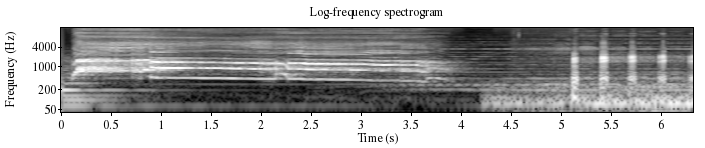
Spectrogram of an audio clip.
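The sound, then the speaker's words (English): A long, loud, sustained scream wavers for about four seconds, then breaks into a rapid series of short, sharp shrieking bursts with rough noise underneath, at night in a hotel in Linz, Austria, in 1952. “But for one of them, it is a grim and horrid moment. Cue scream.”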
